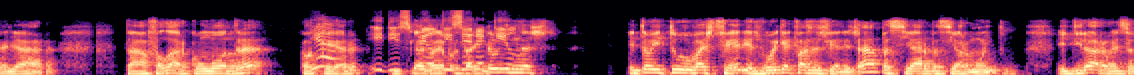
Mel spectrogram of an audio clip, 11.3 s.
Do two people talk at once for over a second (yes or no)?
yes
